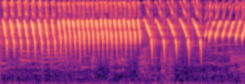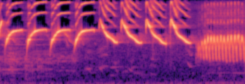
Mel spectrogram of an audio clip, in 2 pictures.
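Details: Canary practising a training song. A long, rapid, even trill gives way to faster slurred notes, then spaced arched whistles and falling sweeps, ending in a low, harsh, buzzy roll.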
